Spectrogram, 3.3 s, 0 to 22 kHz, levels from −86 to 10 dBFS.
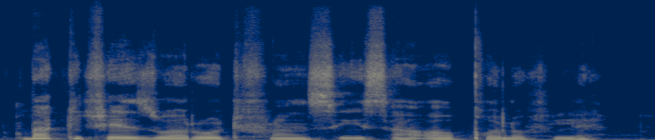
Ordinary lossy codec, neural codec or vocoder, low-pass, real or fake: none; vocoder, 44.1 kHz, 128 mel bands, Pupu-Vocoder; none; fake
